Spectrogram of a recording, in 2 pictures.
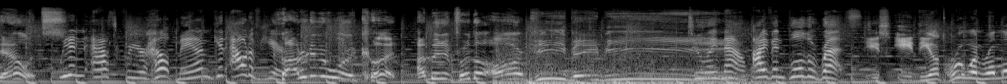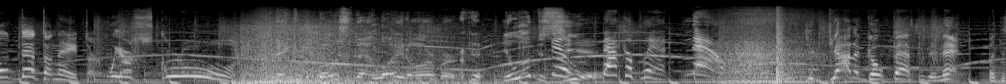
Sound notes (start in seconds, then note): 12.4 explodes; 12.8 police siren wails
